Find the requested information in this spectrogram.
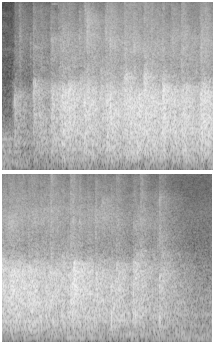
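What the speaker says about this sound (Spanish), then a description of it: "Por favor, brindémosle un fuerte aplauso." An audience at an inauguration ceremony for a national competency certification centre gives loud, dense applause that swells quickly, holds steady and then slowly tapers toward the end, with no talking.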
